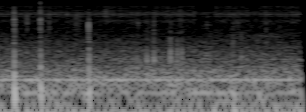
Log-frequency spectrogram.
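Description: A stylus tapping and sliding on a tablet screen while writing, heard as a few faint scattered clicks over steady background hiss and a low hum.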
